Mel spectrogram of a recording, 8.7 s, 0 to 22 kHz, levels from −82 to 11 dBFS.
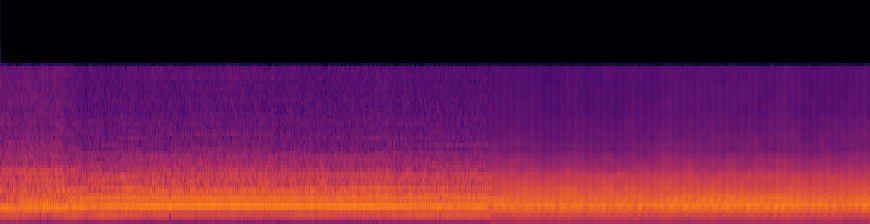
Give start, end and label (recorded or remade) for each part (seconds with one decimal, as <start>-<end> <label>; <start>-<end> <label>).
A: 0.0-4.9 recorded; 4.9-8.7 remade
